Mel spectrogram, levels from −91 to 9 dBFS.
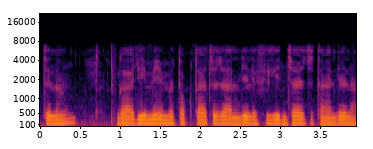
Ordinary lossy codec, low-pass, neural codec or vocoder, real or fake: none; 7.2 kHz; none; real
